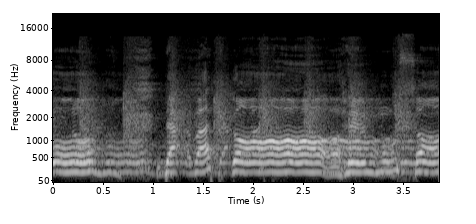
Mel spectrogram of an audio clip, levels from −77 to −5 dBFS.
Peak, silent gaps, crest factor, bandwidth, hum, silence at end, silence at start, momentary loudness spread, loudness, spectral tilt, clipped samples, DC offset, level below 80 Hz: -10 dBFS; none; 14 dB; 14.5 kHz; none; 0 s; 0 s; 10 LU; -25 LUFS; -5 dB/octave; under 0.1%; under 0.1%; -66 dBFS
